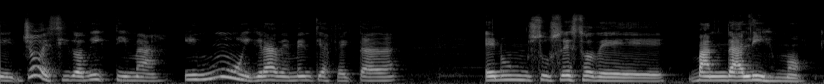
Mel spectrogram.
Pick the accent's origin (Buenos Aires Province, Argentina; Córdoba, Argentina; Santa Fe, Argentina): Córdoba, Argentina; Capilla del Monte; born there; Nosotros, yo soy nacida en Capilla del Monte, conozco el Capilla de ayer, conozco el Capilla de hoy.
